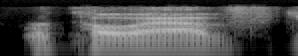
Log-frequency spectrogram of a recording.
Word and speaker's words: Bekoyev: Bekoyev. – Do you know that for sure? – I don't, but that's usually how you say it. You put the emphasis on the syllable right before the ev.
